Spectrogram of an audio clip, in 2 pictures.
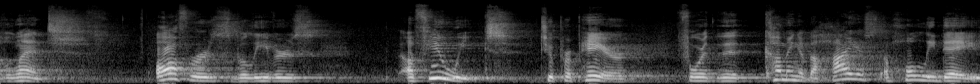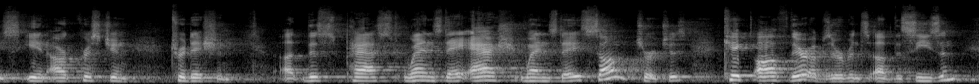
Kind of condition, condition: setting, large echoing room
